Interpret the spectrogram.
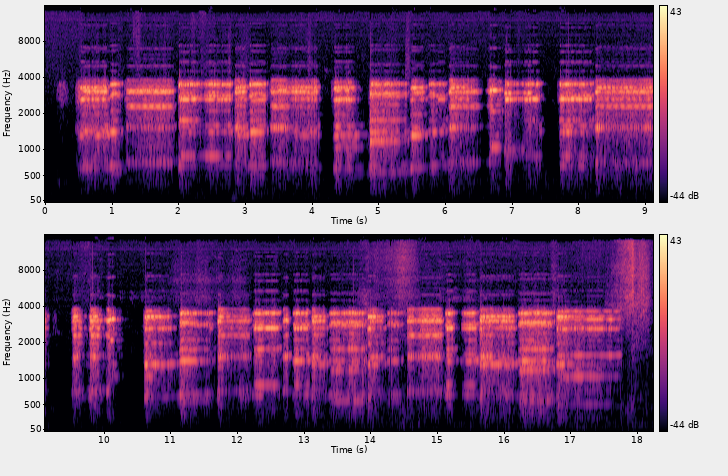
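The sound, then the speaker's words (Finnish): A harmonica plays a slow, stately melody, a short part of the national anthem, reedy chords sustained in phrases broken by short breath pauses, with no talking over it. “mutta se on luonnolla mulla on musiikki, niin minä olen tottunut soittamaan huuliharppua.”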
